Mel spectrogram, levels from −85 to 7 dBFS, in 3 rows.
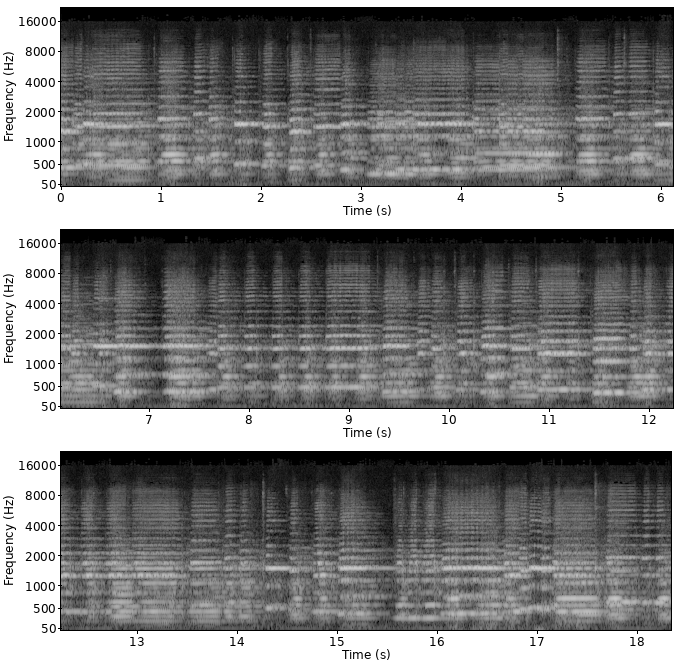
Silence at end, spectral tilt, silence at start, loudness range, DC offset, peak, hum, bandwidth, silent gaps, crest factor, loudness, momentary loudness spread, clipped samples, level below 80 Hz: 0 s; -2 dB/octave; 0 s; 2 LU; under 0.1%; -6 dBFS; none; 17.5 kHz; none; 12 dB; -18 LUFS; 6 LU; under 0.1%; -52 dBFS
